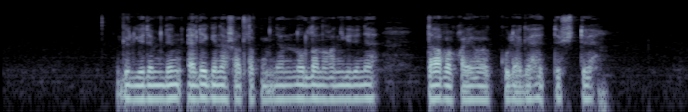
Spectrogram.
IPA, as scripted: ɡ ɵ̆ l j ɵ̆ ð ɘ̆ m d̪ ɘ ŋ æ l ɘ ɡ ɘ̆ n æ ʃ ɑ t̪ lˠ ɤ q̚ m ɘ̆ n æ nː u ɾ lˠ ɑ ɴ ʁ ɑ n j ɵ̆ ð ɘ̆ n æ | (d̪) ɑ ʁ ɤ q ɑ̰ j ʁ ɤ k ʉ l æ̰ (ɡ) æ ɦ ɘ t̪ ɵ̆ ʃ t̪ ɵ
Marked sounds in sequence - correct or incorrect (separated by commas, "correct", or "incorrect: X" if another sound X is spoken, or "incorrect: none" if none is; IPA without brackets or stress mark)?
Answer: incorrect: t̪, correct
